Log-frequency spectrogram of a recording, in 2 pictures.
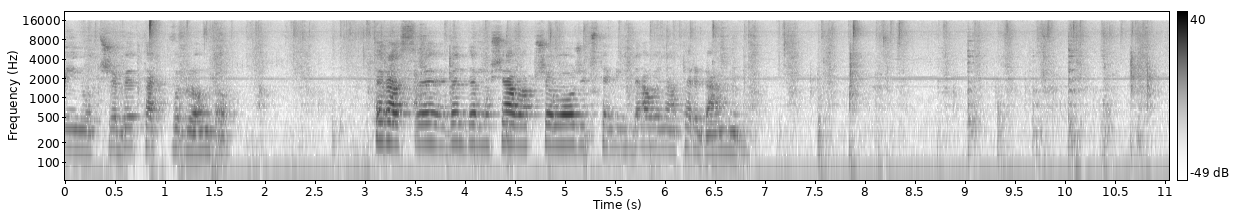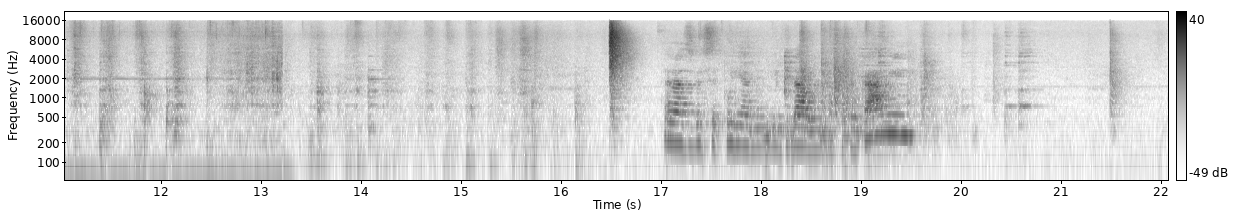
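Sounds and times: steady low hum: 0.0 - 13.4.

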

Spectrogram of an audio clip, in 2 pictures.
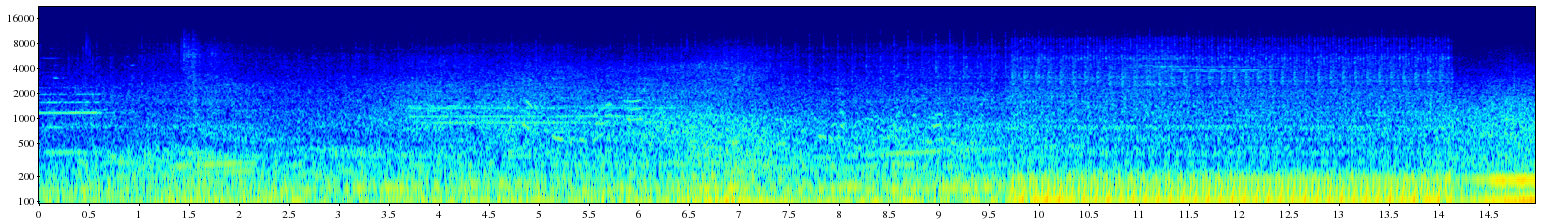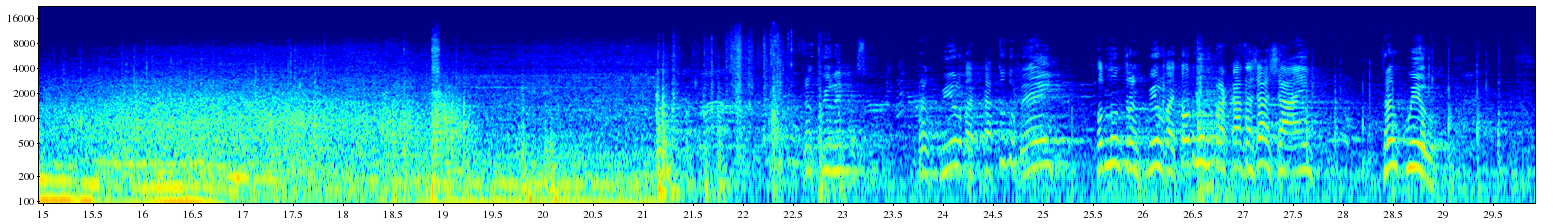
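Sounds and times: car engine idling: 0.1 - 14.2.

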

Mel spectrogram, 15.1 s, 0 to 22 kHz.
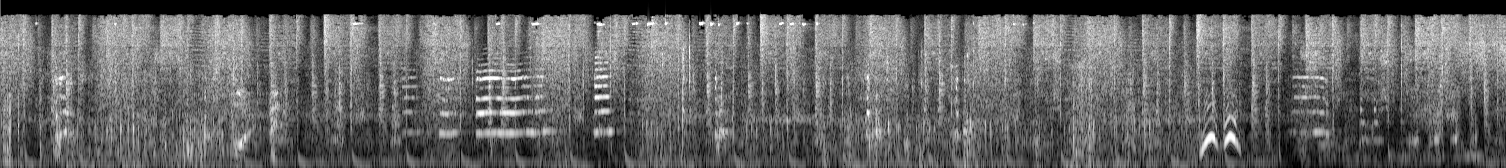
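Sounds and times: bike tyres rolling over dirt: 0.0 - 13.4
background music: 0.0 - 15.0
bike rattling: 0.0 - 15.0
high squeal: 3.9 - 10.3, 11.9 - 13.8.

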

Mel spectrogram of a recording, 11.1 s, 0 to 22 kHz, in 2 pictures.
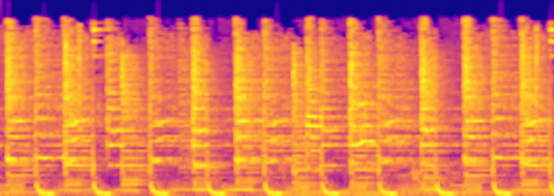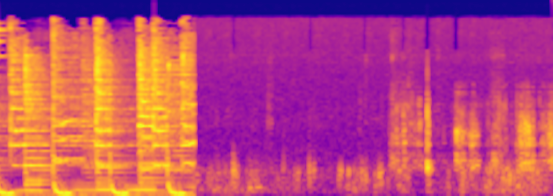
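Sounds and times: wind buffeting microphone: 3.8 - 5.0, 7.5 - 11.0.

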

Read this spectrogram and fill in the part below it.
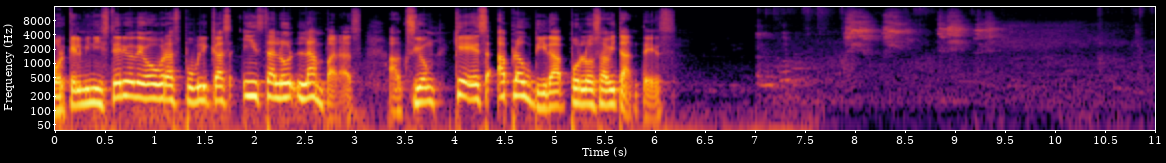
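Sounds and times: bird squawking: 7.9 - 9.6.

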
